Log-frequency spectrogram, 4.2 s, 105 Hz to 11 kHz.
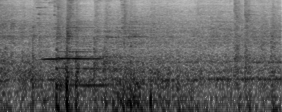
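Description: Shiv Ganga Superfast Express, 12559 from Banaras to New Delhi, overtaking the Avadh Express: a steady loud rumble of rail travel heard from aboard, with a few clicks and knocks of wheels on the track.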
